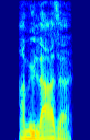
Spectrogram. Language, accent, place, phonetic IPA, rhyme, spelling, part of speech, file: German, Germany, Berlin, [amyˈlaːzə], -aːzə, Amylase, noun, De-Amylase.ogg
- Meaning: amylase (type of enzyme)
